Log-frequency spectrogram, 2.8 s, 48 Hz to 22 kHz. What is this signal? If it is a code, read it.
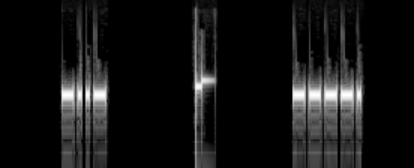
Morse code, heard as a keyed tone, about 44 wpm, 700 Hz. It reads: X 9
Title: Single Letter-Number Alt - Rapid-Fire 45wpm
